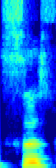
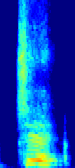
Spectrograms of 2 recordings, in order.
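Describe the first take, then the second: First: The syllable starts with a hissing s sound. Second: The syllable starts with a ch sound. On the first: The speaker calls it wrong. "traten de no hacerlo con s" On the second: The speaker calls it right. "esto suena más che, como Che Guevara"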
